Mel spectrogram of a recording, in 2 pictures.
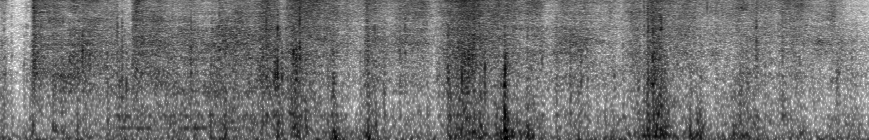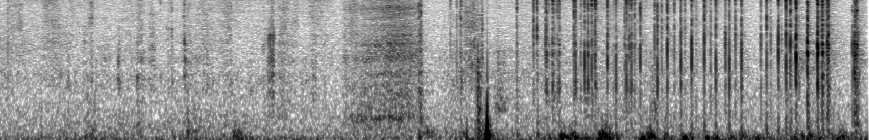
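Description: A lined paper spiral notebook lies flat on a table, its thin pages partly drawn on with marker, as fingertips lift, rub and flip the pages one after another. Soft, bright papery rustles and brushing swishes come with a sharp tap near the end, followed by quicker, crisper page rustling.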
